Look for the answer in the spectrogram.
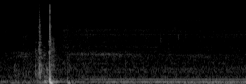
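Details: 1997 Honda Civic, key on after fuel filter replacement: click then low steady pump hum about two seconds, then stops; fuel heard flowing, no leaks found afterward. Normal fuel pump priming.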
